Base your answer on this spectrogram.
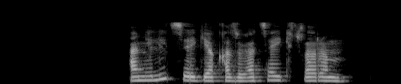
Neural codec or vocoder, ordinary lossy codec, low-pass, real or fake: none; MP3, 48 kbps; 7.2 kHz; real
